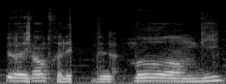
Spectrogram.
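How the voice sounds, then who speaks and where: A man's voice: a little high, steady tone, slow, dark tone, faint music behind. A man playing in an online tabletop game, chatting casually and thinking aloud. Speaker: player.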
